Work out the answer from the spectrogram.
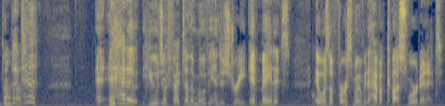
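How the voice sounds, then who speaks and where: Excitable high-pitched man, sharp bright voice. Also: moderate pace, a little hiss or hum. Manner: excitable, exasperated, stammering when worked up, swearing. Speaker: guest commentator on an online video. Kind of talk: casual voice-chat ranting. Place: online voice call.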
